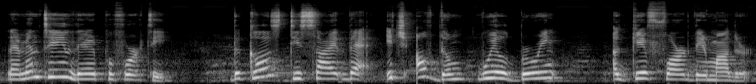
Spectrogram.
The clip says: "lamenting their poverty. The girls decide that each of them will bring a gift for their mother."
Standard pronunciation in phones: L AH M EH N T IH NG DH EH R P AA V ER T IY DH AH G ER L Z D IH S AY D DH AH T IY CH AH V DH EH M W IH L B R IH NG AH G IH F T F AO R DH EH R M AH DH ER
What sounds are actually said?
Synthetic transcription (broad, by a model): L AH M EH N T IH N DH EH R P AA F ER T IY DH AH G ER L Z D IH S AY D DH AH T IY CH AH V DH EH M W IH L B R IH NG AH G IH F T F AO R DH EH R M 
